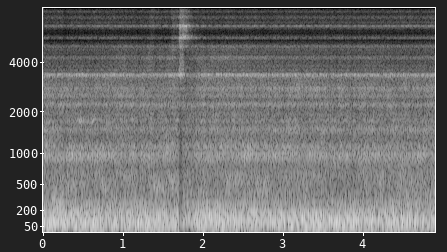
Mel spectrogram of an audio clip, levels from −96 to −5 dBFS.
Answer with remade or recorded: remade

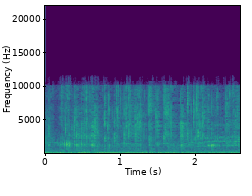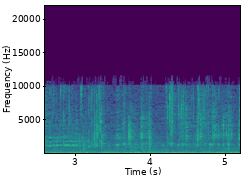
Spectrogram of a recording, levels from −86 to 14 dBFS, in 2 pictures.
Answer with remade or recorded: recorded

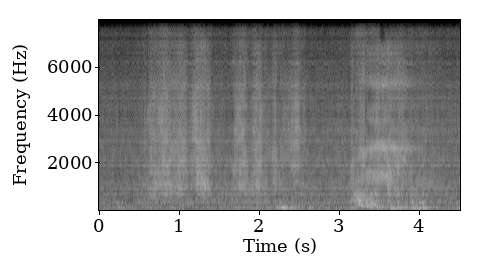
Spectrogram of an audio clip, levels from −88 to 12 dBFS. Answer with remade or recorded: remade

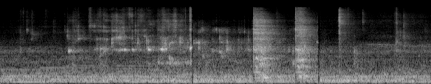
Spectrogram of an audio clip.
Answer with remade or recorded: remade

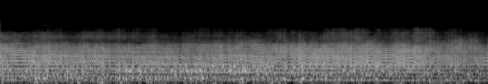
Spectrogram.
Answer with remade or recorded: remade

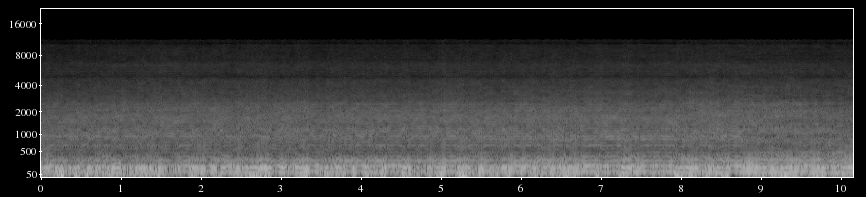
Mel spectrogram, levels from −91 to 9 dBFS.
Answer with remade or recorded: remade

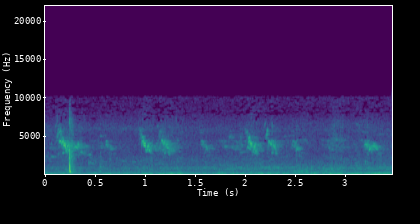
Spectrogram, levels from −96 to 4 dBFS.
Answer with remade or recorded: recorded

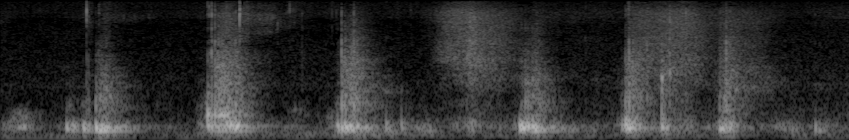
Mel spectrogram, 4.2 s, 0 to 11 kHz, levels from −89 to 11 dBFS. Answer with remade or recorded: recorded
